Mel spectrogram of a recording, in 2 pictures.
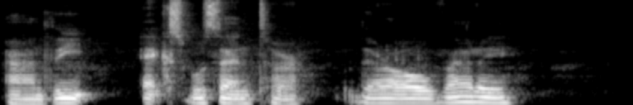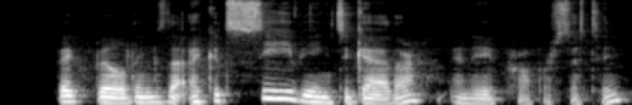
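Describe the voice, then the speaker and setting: A man's voice: on the low side, unhurried, warm tone. A man casually commentating a city-building game, musing aloud as he builds, tired late at night. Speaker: let's play commentator.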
